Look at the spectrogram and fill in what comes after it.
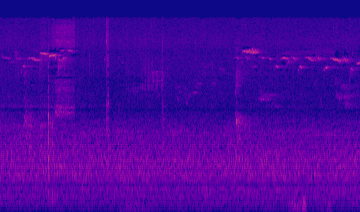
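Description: Faint, very high, thin bird calls in two short runs of quick notes, about a second in and again from about five seconds in, over a steady hiss. Two small clicks fall between them.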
